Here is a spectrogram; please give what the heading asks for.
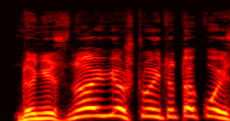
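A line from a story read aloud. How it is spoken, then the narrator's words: Shouted. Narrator (Russian): закричал Тимоха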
